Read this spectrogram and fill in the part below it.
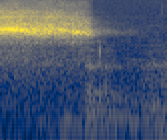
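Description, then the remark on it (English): A person imitates the hiss of poisonous snakes in grain silos with a single loud, steady, breathy hiss lasting just over half a second, then it cuts off into quiet. “So I got snake charmers, and I did every possible method to get the snakes, but the more we try to do it, the louder they hiss.”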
